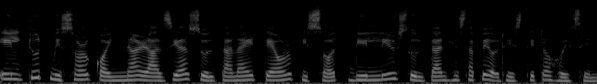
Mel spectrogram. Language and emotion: Assamese, neutral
